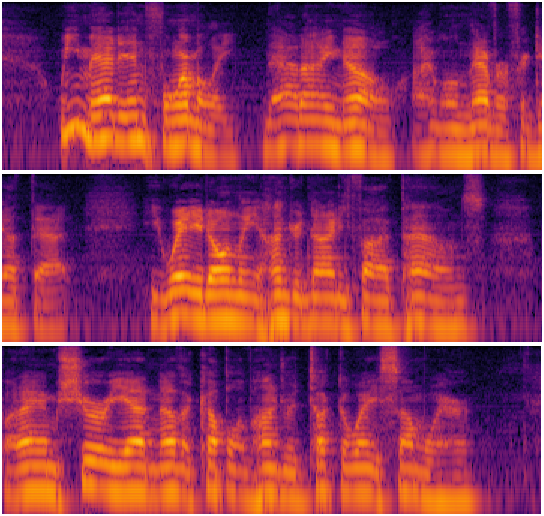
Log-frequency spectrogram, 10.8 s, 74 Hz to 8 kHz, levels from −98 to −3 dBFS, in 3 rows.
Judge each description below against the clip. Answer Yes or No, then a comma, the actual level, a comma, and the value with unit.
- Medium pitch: No, low, 130 Hz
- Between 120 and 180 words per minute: Yes, average, 160 wpm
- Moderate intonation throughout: Yes, average, 3.7 semitones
